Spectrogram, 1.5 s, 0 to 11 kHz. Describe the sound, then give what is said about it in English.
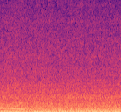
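A 1986 sports car, backdated, with its stock 3.2 engine, rumbles steadily as it accelerates: a loud low drone with a brief falling whine near the start; nobody speaks. “It's originally a 1986. Yes. It was already backdated when he got it, so it was a very early backdate.”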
